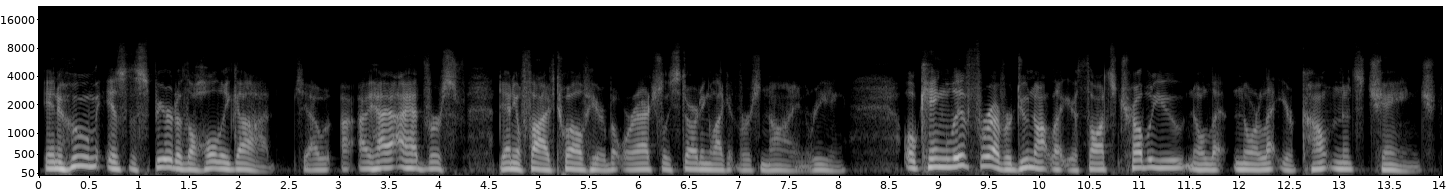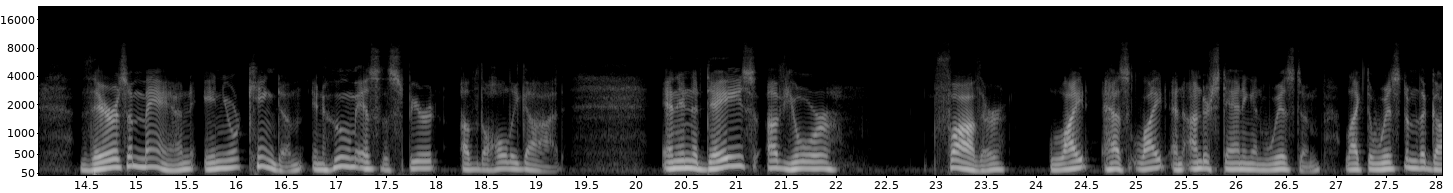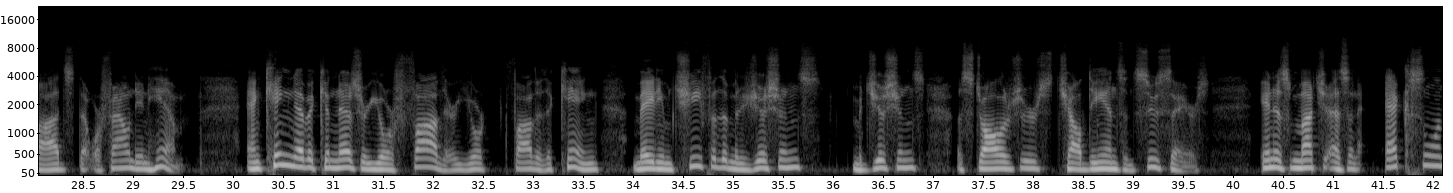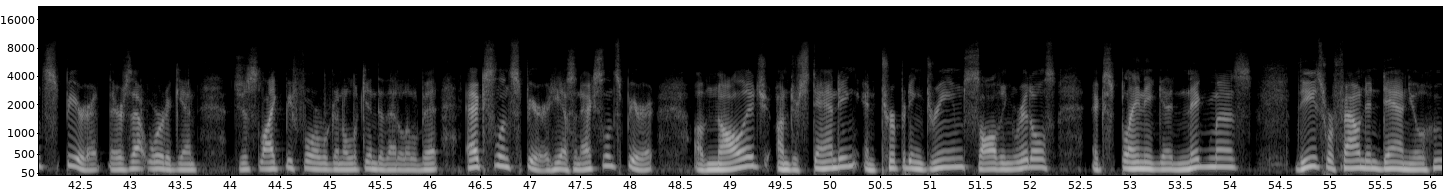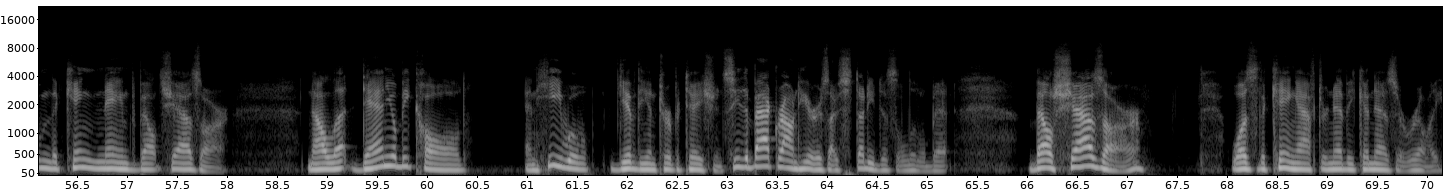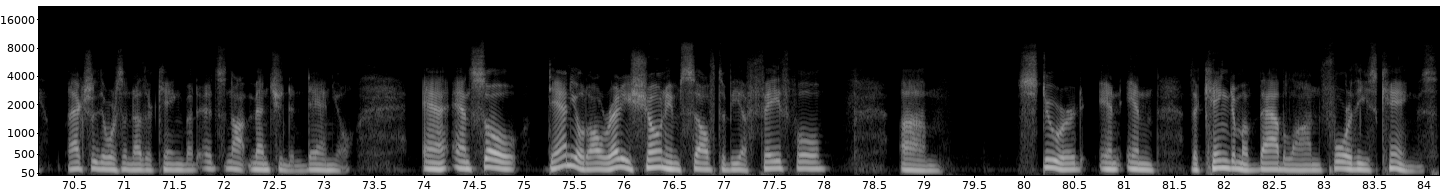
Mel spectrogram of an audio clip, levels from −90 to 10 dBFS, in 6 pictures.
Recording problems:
muffled; slightly; fading above 3.5 kHz

